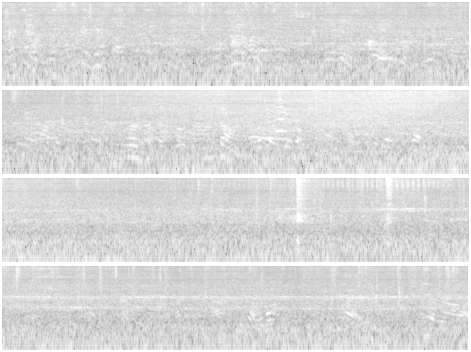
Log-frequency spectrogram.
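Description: City traffic hums steadily outdoors.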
